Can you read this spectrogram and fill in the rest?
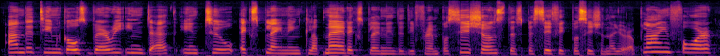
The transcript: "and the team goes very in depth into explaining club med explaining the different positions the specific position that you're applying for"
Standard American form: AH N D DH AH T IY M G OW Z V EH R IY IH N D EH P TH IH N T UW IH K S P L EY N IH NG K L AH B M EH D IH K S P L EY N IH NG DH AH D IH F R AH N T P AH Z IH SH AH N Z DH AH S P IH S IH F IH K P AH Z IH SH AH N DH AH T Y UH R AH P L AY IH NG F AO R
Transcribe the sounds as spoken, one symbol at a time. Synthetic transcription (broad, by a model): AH N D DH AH T IY M G OW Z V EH R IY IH N D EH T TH IH N T UW IH K S P L EY N IH NG K L AH B M EH D IH K S P L EY N IH NG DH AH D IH F R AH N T P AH S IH SH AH N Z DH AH S P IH S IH F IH K P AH S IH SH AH N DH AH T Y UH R AH P L AY IH NG F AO R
